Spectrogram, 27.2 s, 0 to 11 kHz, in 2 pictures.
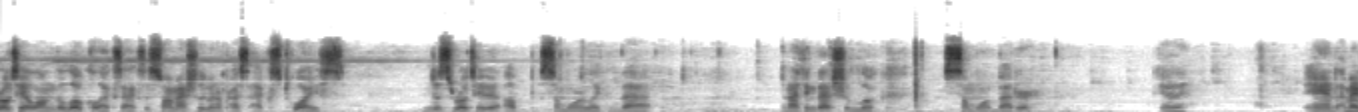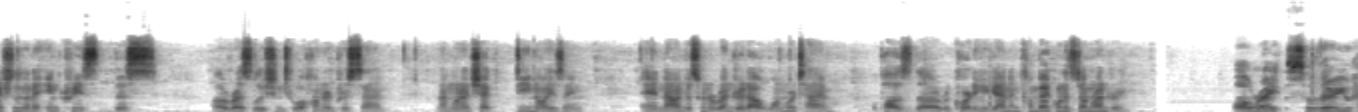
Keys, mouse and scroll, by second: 5.6 click, 5.9-7.1 middle drag, 7.1 shift+z, 9.2 KP_0, 13.8-22.5 drag.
